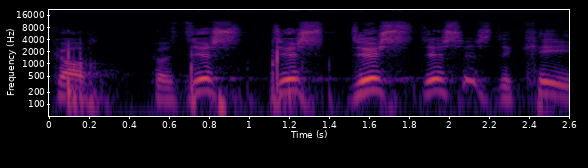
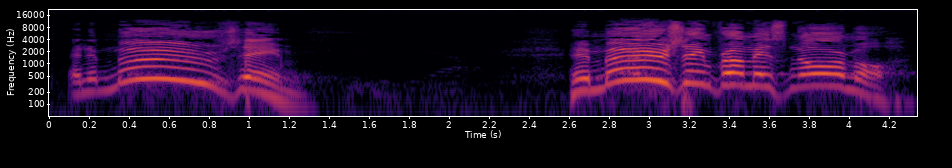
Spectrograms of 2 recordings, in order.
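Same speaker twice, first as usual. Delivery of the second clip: rising to a loud, high preaching peak; pushing the congregation toward the big point; building sermon; 7 semitones higher, 14 dB louder than usual. Acted. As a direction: climb and let it ring out. Climbing sermon.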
